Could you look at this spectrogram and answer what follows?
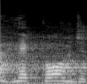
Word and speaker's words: recorde: é horri normandi coloca recorde também aí gente paroxítona viu recorde que eu tô cansado de ouvir o William Bonner dizendo Jornal Nacional meu Deus é recorde gente Eu até fui pesquisar porque eu pensei que eu tava errado recorde ela é paroxítona porque o Bonner falando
